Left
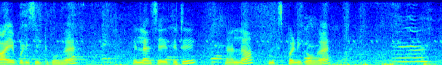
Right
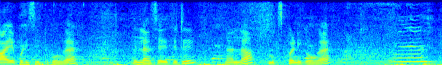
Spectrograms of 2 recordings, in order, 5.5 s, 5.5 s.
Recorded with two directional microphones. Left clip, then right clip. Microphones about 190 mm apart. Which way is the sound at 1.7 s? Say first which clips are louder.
Right 1 dB; 10° left (ahead or behind).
